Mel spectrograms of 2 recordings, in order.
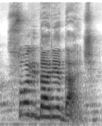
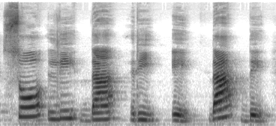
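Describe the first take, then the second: First: Said in the usual way. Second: Solidariedade stretched slowly as so-li-da-ri-e-da-de; very slow syllable by syllable. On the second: Shown as a demonstration. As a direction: count every beat of solidariedade slowly. (solidariedade bem devagar, sílaba por sílaba) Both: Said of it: "Temos mais de quatro".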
